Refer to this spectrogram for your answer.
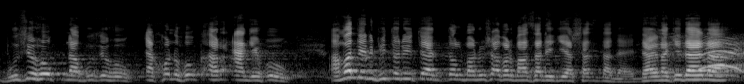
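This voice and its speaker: A man delivers a fiery religious sermon. His voice sits high and cuts with a bright, forceful edge. He moves between melodic chanting and impassioned shouting through a stage mic at a big outdoor gathering. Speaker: Islamic preacher. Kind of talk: Bengali waz sermon.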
